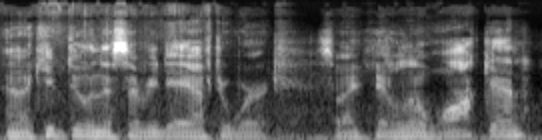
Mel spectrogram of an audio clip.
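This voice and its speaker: A man walking around his garden and pond outdoors, a little out of breath, talking in a rambling, relaxed way with many fillers while filming. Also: mid-range voice, racing, slight background noise. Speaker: permaculture vlogger. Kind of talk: casual walk-and-talk vlog.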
